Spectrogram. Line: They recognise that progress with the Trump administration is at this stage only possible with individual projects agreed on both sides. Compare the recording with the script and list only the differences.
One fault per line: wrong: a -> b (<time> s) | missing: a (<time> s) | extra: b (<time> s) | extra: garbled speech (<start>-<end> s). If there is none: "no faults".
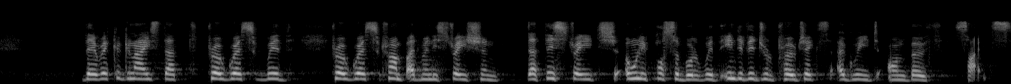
wrong: the -> progress (3.3 s)
missing: is (5.0 s)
